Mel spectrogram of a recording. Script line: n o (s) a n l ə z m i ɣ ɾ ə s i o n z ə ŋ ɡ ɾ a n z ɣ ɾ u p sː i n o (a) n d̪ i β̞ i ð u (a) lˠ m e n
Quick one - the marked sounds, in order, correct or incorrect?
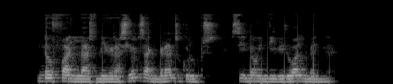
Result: incorrect, incorrect, correct

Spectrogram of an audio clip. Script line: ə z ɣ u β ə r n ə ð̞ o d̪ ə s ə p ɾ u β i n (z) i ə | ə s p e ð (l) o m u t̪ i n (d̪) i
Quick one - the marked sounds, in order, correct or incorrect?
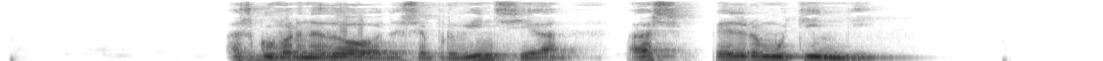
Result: incorrect, incorrect, correct

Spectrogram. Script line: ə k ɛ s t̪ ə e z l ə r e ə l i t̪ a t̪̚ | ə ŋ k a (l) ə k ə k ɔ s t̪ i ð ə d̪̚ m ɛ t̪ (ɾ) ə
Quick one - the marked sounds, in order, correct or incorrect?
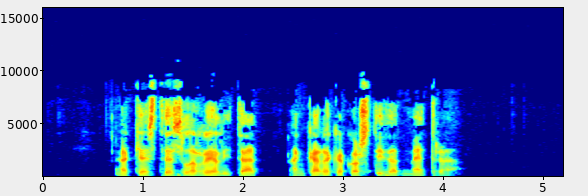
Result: incorrect, correct

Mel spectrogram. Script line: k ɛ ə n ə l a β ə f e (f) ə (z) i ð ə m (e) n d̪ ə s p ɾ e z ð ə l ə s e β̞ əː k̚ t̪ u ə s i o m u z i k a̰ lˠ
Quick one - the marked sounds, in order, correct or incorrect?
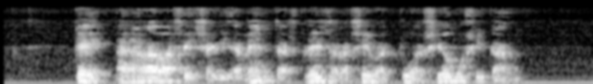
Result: incorrect, incorrect, correct

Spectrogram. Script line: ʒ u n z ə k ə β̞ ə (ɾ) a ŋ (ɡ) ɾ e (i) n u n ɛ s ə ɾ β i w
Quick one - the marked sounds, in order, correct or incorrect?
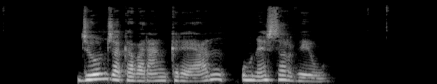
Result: correct, incorrect, incorrect

